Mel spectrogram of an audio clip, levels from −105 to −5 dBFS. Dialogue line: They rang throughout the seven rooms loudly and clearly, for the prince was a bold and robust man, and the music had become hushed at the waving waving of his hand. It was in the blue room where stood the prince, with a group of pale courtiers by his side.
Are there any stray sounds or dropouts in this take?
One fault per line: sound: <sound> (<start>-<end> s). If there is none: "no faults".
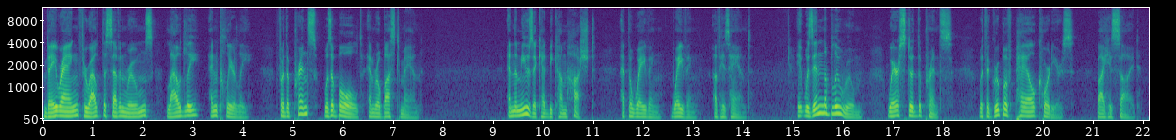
no faults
